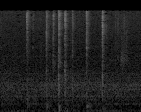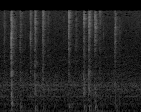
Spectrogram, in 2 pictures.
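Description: Keys clatter on a computer keyboard in irregular bursts of quick taps with brief pauses, close and fairly quiet against a faint background hiss, with no talking.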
